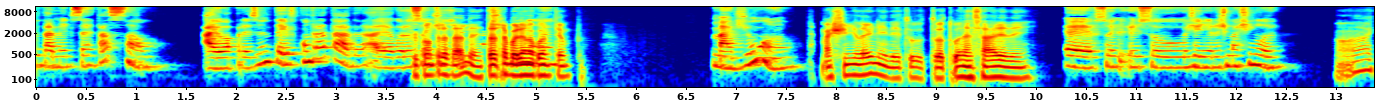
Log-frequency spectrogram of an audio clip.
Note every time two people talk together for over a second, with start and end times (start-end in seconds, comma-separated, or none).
3.6-5.3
